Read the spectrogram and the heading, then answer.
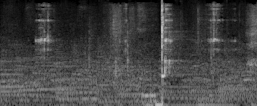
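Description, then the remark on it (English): A single short clink as a mug and a plastic pencil holder that looks like a mug knock together in a toast, a brief dull ring rather than a bright chime, with faint background noise and murmuring voices around it. “Oh, I didn't really get a good clank.”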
